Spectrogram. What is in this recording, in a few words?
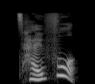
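"财富", Chinese; HSK6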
